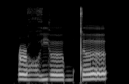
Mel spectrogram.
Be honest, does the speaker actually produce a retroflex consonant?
yes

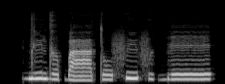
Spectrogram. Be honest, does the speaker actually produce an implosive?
yes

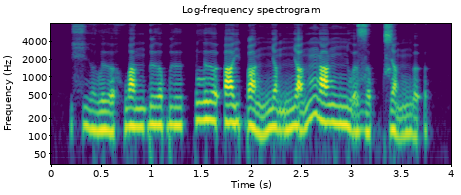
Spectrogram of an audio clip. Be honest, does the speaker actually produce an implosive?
yes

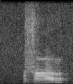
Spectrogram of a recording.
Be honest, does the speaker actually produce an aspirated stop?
no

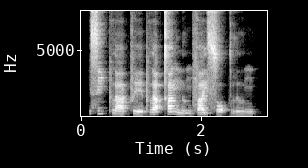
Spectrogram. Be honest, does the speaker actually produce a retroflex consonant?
no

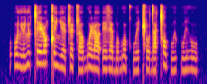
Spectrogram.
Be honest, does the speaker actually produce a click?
yes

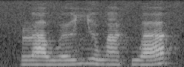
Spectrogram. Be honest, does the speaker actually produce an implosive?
no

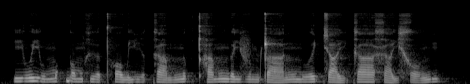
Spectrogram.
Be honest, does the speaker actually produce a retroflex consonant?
yes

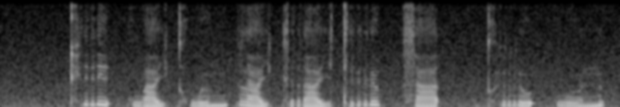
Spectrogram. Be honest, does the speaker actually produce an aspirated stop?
yes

